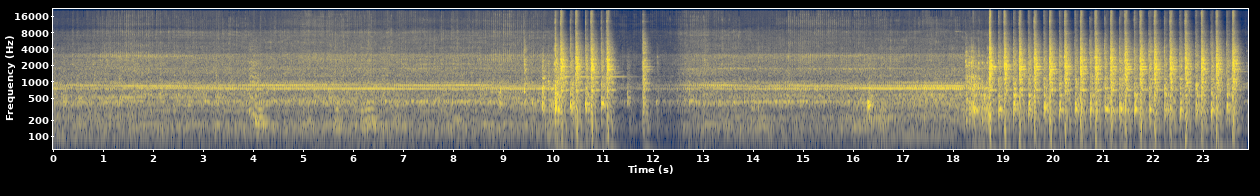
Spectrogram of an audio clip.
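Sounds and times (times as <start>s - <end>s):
power hammer drive tone: 6.7s - 13.6s, 17.9s - 23.9s
power hammer blows: 18.3s - 23.9s.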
